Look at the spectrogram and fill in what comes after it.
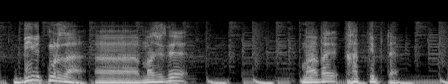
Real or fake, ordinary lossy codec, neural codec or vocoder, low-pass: real; none; none; none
